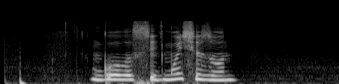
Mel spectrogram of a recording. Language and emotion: Russian, neutral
